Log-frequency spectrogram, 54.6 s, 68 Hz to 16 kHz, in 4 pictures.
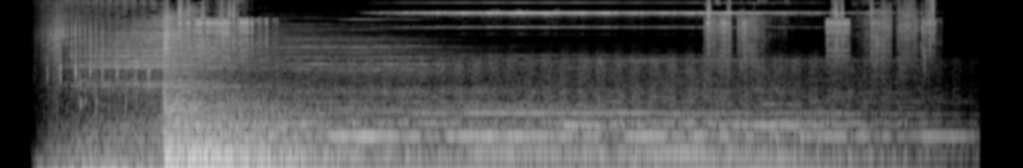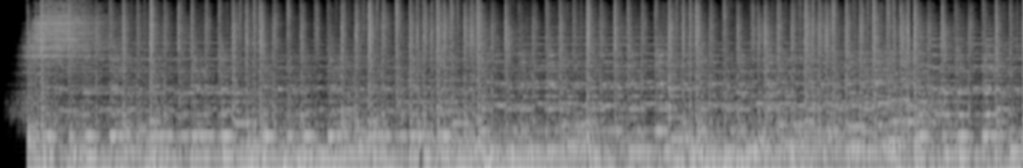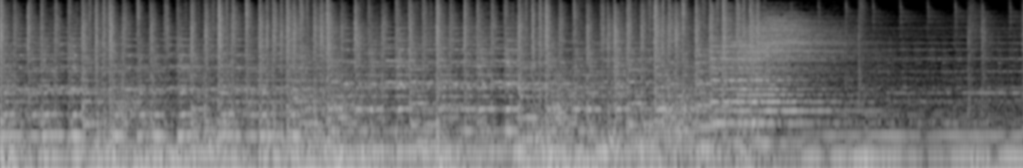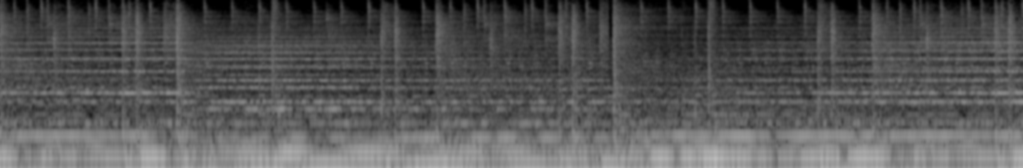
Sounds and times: Music: 0.8s - 13.1s, 13.7s - 54.5s.

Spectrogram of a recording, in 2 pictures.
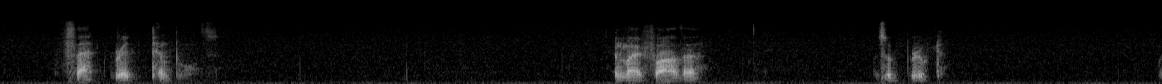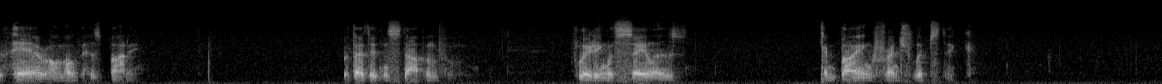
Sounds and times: Speech: 0.6s - 2.2s, 6.1s - 7.1s, 8.8s - 9.5s, 11.6s - 13.1s, 15.1s - 16.3s, 17.4s - 18.6s, 19.8s - 21.4s.

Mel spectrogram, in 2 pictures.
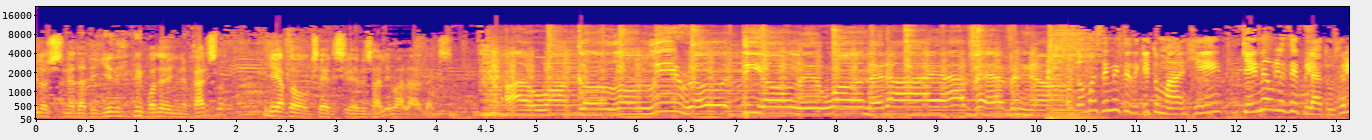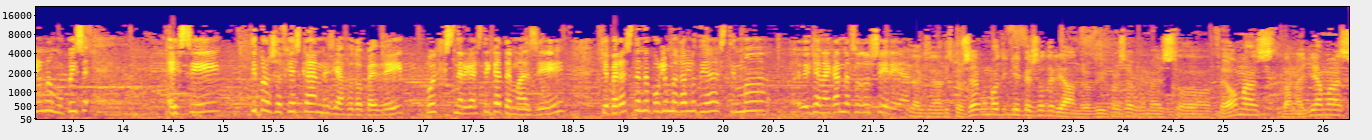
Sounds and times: Music: 0.0s - 26.2s.

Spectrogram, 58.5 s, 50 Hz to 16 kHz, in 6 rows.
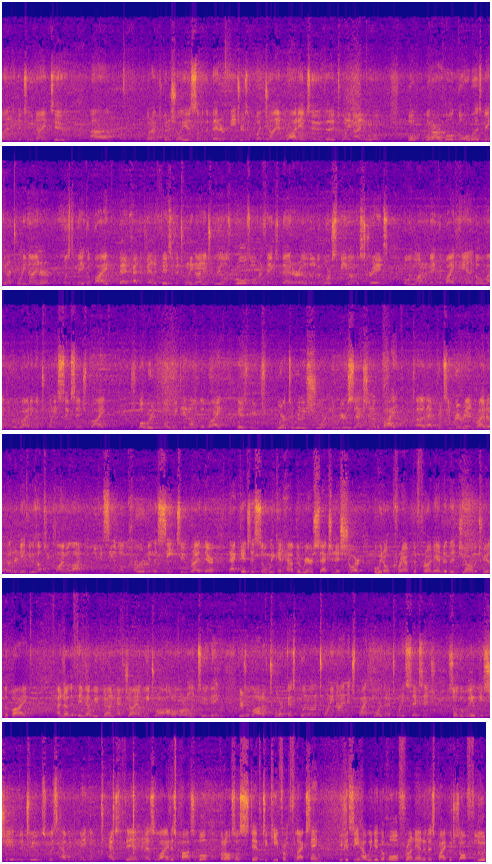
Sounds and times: Speech: 0.0s - 2.3s, 2.9s - 58.4s.

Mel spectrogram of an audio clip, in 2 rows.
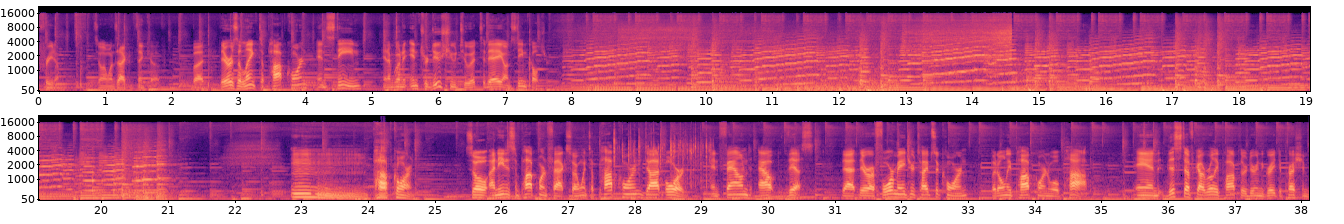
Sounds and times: Speech: 0.0s - 7.6s, 24.1s - 24.8s, 25.5s - 34.9s, 35.5s - 38.1s
Music: 0.0s - 38.1s.

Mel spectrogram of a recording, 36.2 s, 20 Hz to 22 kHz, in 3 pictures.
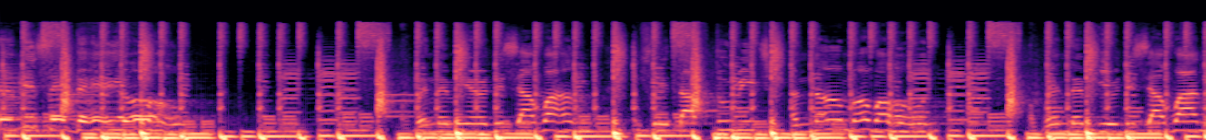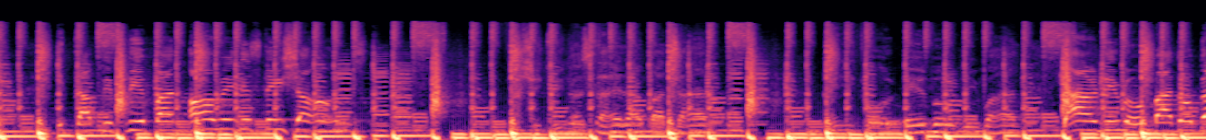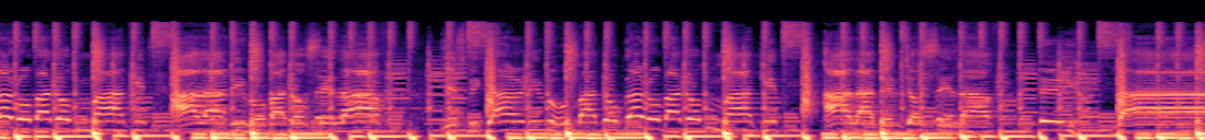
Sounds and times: Reggae: 0.0s - 36.1s.

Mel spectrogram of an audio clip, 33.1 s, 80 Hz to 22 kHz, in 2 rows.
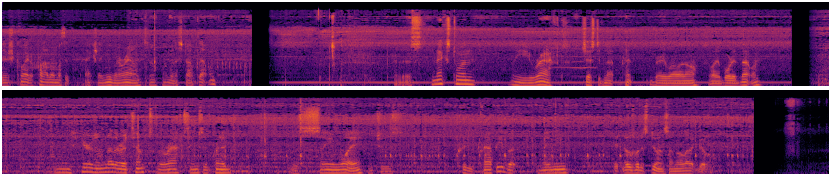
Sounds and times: Speech: 0.0s - 4.3s, 7.8s - 9.5s, 10.2s - 15.2s, 17.5s - 21.4s, 22.2s - 24.6s, 25.6s - 28.0s, 28.8s - 30.8s
Printer: 2.3s - 5.0s, 5.6s - 15.2s, 16.2s - 31.6s.

